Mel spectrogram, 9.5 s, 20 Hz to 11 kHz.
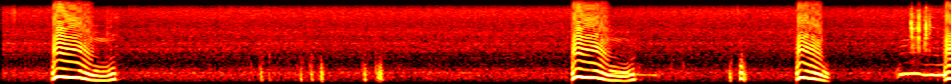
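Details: Eurasian eagle-owl in the Eifel, 9 September 2014: three loud, hoarse, harmonic calls, each about half a second long and falling then slightly rising, spaced roughly two to five seconds apart, with a fainter fourth note and scattered clicks.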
